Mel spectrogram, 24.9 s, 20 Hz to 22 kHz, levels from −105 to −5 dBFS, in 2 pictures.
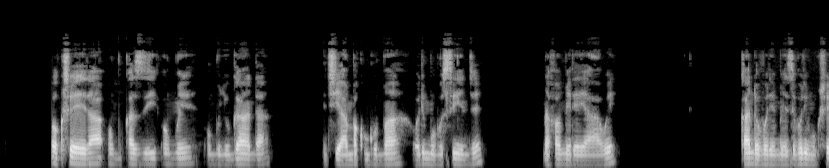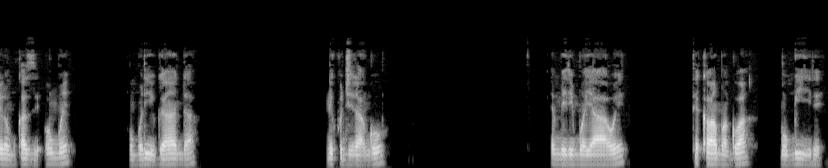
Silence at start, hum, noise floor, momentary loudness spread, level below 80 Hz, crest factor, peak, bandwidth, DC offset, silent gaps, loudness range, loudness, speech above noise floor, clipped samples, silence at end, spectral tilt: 0.8 s; none; under -90 dBFS; 13 LU; -58 dBFS; 24 dB; -2 dBFS; 9.4 kHz; under 0.1%; 4.10-4.84 s, 7.30-8.16 s, 9.29-11.12 s, 13.57-14.34 s, 15.45-17.33 s, 18.32-20.70 s, 21.89-22.82 s, 23.81-24.14 s; 7 LU; -24 LUFS; over 67 dB; under 0.1%; 0.1 s; -4 dB/octave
